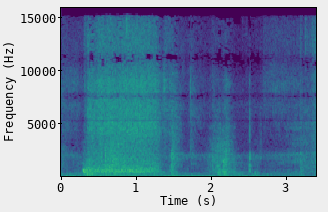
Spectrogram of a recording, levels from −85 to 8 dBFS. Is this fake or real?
real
